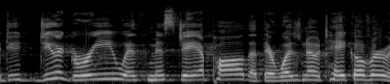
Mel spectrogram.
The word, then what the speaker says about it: Jayapal: you agree with miss jayapal that there was no takeover it was just jayapal if you're going to say my name please say it right it's jayapal jayapal do you would you agree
